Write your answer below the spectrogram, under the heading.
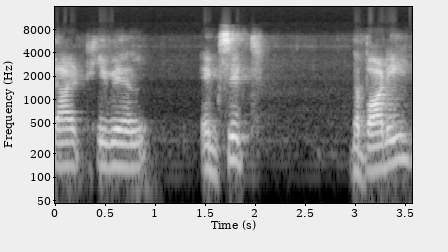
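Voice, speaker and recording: With a Telugu accent, a man speaks in a fairly high voice. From India. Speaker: spiritual teacher / doctor. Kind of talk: lecture. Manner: halting, with filler sounds.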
